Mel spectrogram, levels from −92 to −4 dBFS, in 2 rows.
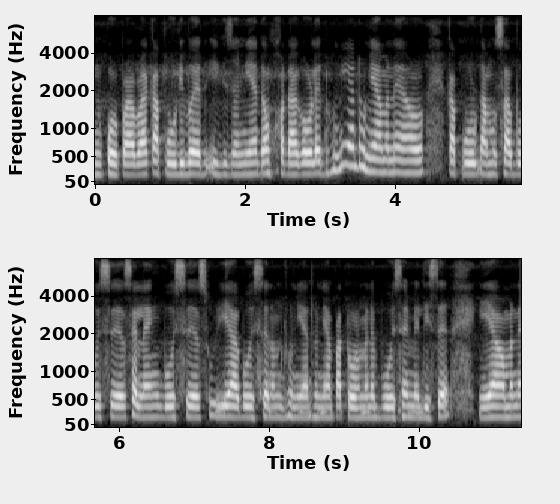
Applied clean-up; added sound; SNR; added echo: none; none; none; none.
